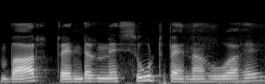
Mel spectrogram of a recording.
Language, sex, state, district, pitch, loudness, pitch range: Hindi, male, Rajasthan, Jaipur, 135 Hz, -18 LUFS, 130-150 Hz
